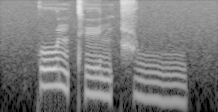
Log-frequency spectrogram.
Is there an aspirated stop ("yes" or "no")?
yes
